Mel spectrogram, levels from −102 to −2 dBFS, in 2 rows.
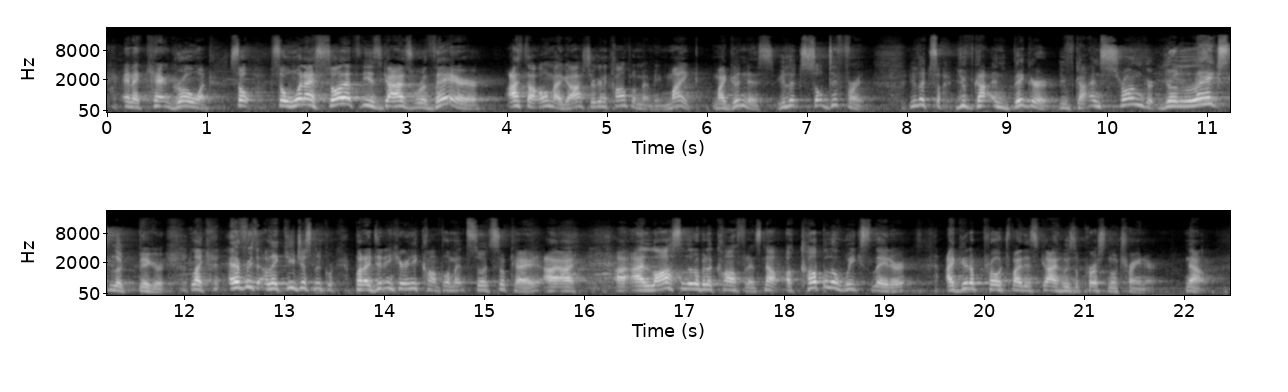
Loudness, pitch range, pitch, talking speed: -29 LUFS, 170-235 Hz, 210 Hz, 230 wpm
